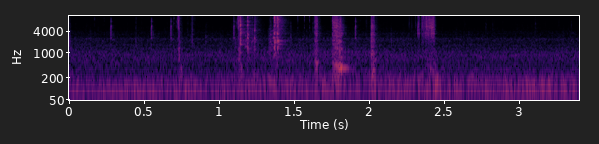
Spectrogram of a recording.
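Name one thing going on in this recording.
Menu selections click softly, one after another.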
